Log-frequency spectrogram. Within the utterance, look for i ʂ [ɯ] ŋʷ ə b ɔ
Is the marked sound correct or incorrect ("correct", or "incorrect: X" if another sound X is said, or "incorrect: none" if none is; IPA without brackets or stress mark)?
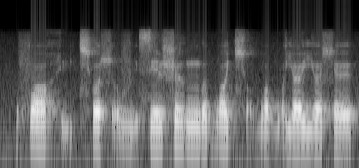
correct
